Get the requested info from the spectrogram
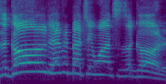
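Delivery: high attempted German accent. Presenting today's crypto token as Zoltar, the speaker tries a German accent. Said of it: "Is that the German accent?".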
